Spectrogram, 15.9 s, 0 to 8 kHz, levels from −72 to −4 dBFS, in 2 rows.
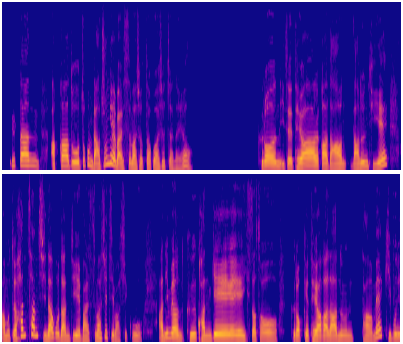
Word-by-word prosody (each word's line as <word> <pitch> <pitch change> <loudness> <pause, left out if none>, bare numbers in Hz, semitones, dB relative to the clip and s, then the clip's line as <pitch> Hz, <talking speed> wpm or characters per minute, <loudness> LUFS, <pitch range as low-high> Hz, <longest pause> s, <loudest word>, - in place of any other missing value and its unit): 일단 265 -1 +1 0.2
아까도 225 +2 +2
쪼끔 265 +3 -5
나중에 305 - +1
말씀하셨다고 185 -2 -2
하셨잖아요. 180 +1 -7 1.3
그런 225 -1 +3
이제 180 0 -2
대화가 210 +3 +4
나 175 +2 +2 0.2
나눈 210 +6 -1
뒤에 215 - -1 0.2
아무튼 190 +4 -1
한참 360 - +1
지나고 230 - +1
난 180 -3 +1
뒤에 185 +1 -1
말씀하시지 210 - -4
마시고 175 +5 -9 0.3
아니면 225 0 +2
그 225 +1 +1
관계에 210 0 +4
있어서 175 +1 -3 0.2
그렇게 205 0 -1
대화가 200 +1 +3
나눈 190 +2 0 0.2
다음에 180 - -1
기분이 220 -1 -3
205 Hz, 285 characters per minute, -22 LUFS, 180-225 Hz, 1.3 s, 대화가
